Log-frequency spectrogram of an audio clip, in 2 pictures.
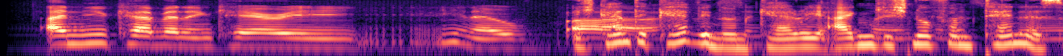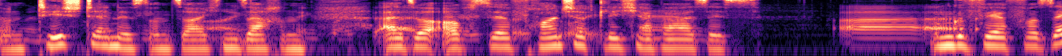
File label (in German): Voiceover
